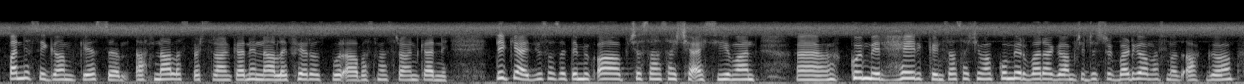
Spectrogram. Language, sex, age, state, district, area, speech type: Kashmiri, female, 18-30, Jammu and Kashmir, Baramulla, rural, spontaneous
